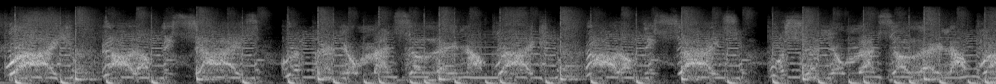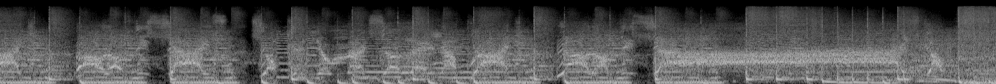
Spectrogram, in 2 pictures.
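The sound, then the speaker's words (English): A loud nu metal track plays continuously, with heavy distorted guitars, pounding drums and a shouted, yelling vocal that drops briefly between hard-hitting sections. “Why do I hear the fine tones of nu metal?”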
